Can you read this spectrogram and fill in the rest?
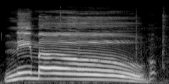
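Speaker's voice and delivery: high, loud long call of a name. Real, not acted. Streamer calling to a friend in game, loud call. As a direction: hail a friend across the field.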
